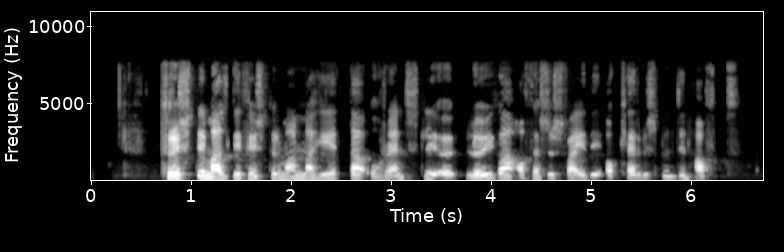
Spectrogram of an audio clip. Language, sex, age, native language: Icelandic, female, 50-59, Icelandic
